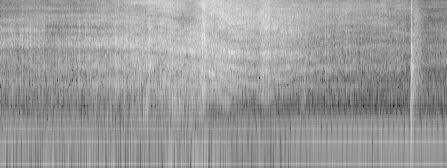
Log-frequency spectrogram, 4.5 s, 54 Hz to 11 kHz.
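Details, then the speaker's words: Typhon 6S RC buggy after a rebuild, running at about half throttle with a broken input gear that was missed: steady electric motor hum with irregular sharp clicks only under throttle, not under braking, like a gear with missing teeth skipping. "Man, I do not like that clicking noise, guys. It just does not sound good at all."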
